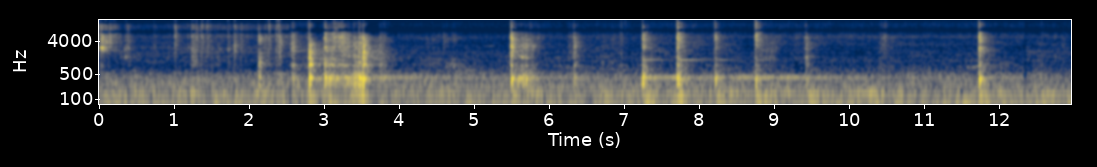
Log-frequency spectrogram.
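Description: Metal spatula stirring whole spices in hot oil in a hammered steel handi: irregular sharp clinks and scrapes against the pot, some ringing briefly, over a faint sizzle of the spices tempering in the oil.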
